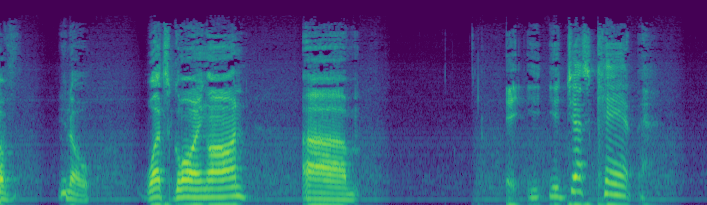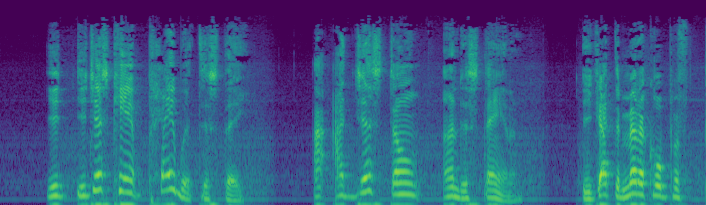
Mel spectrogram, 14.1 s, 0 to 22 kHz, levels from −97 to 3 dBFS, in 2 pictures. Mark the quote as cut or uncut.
uncut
